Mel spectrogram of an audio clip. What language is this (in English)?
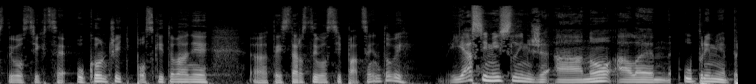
Slovak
